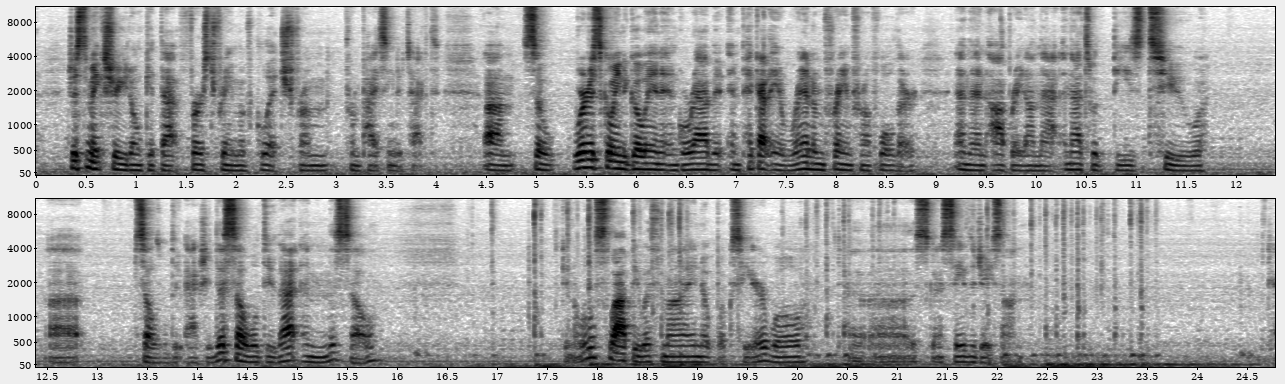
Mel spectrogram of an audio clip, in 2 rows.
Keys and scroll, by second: 17.4-18.8 typing, 19.8-24.0 typing.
